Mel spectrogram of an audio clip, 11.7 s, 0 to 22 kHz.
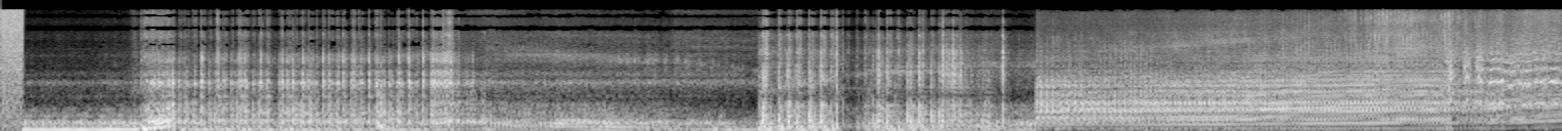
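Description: Twin-turbo 5.0 Coyote V8 of a Ford Mustang GT on the two-step launch limiter, rapid pops and crackles from the exhaust, then a steady high engine note held for the last few seconds.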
